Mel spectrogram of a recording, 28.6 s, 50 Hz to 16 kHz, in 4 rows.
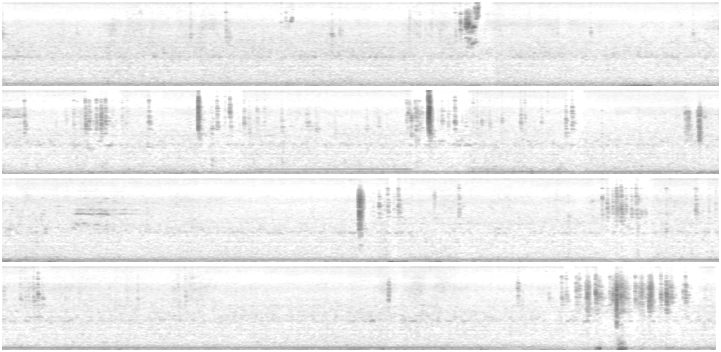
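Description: Ford Fiesta XR2's carburetted 1.6-litre four-cylinder engine running steadily at cruising speed, heard from inside the cabin along with road noise. Occasional knocks and rattles come through, the loudest near the end.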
